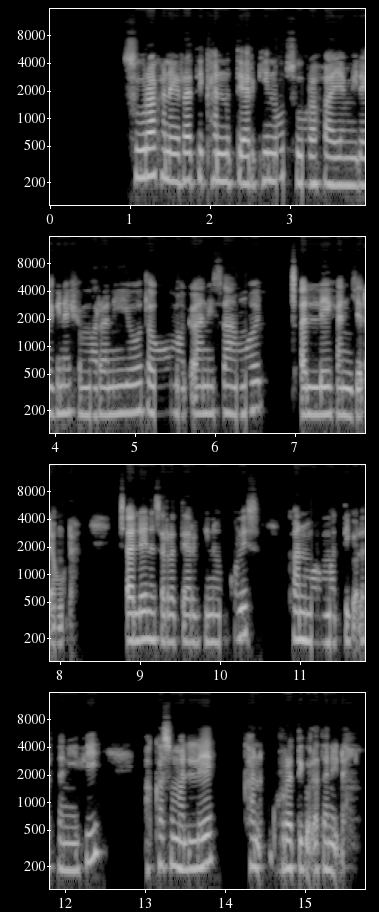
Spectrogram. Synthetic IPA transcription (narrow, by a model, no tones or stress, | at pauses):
suːɾaːkɐnɐɪrːɐt̪ːɪkʰɐnːʊt̪ːɪɐɾɡɪnʊsuːɾɐfaːjɐmiːᶑɐɡɪnɐʃɐmːɐɾɐniːjo̞ːt̪ɐʔʊmɐkʼaːnɪsaːɪmːo | t͡ʃʼɐlːe̞ːkɐnd͡ʒɛᶑɐ̰mʊᶑɐ̥t͡ʃʼɐlːe̞ːnɐs̬ɪrːɐt̪ːɪɐɾɡɪnukʊnɪskɐnmɔɾmɐt̪ːɪɡɔ̰ᶑɐt̪ɐniːfɪʔɐkːɐsʊmɐlːe̞ː | kʰɐnɡʊrːɐt̪ːɪɡɔᶑɐt̪ɐnɪᶑɐ̥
